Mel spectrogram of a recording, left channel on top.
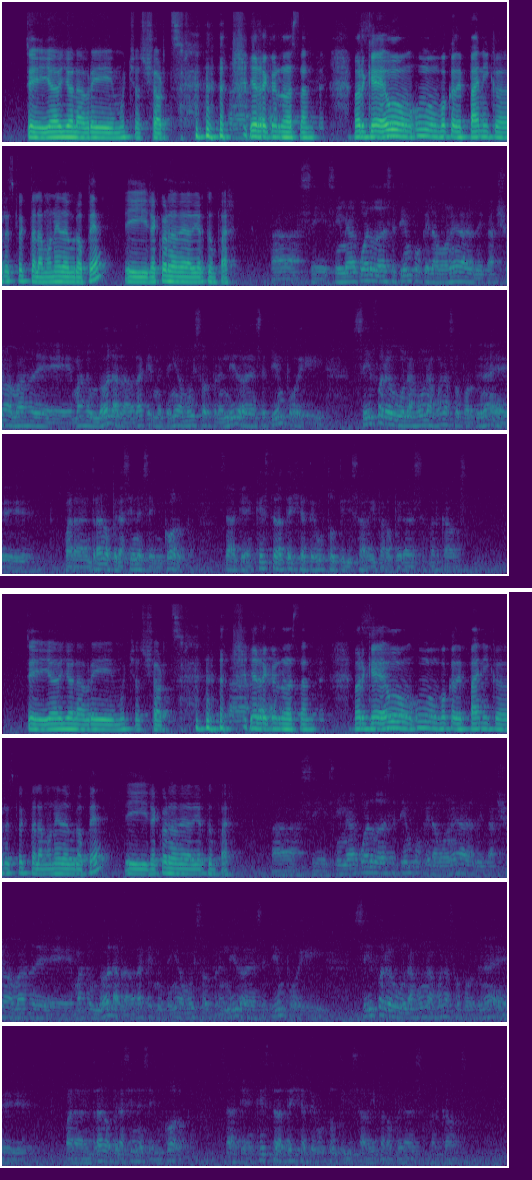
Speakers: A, on the left (about 50°); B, on the left (about 75°).
A: Sí, yo, yo le abrí muchos shorts. <laughs>
B: Ah,
A: Yo recuerdo bastante. Porque
B: <laughs> sí.
A: hubo, un- hubo un poco de pánico respecto a la moneda europea y recuerdo haber abierto un par.
B: Ah, sí, sí, me acuerdo de ese tiempo que la moneda decayó a más de, más de un dólar, la verdad que me tenía muy sorprendido en ese tiempo y sí fueron unas, unas buenas oportunidades de- para entrar en operaciones en corto. O sea, ¿qué, qué estrategia te gusta utilizar ahí para operar esos mercados?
